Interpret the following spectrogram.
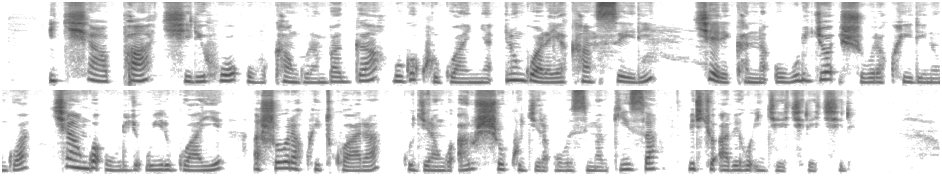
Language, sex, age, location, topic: Kinyarwanda, female, 18-24, Huye, health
